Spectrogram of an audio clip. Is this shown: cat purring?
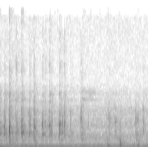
no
